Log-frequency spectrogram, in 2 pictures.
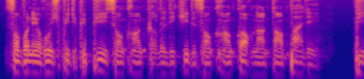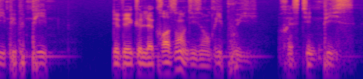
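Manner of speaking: low, quiet slam verse, each line weighed; low slam refrain. Acted. Slam poet brooding to the crowd, low and quiet.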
